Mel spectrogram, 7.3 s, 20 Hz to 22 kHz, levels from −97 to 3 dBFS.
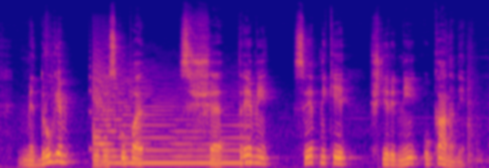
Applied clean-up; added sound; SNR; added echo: none; Electric guitar; 3 dB; none.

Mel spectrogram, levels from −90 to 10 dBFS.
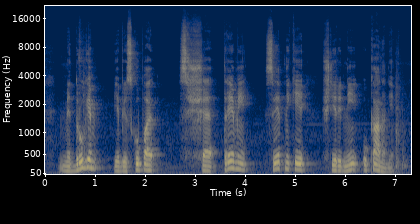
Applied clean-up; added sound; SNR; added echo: none; none; none; none.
